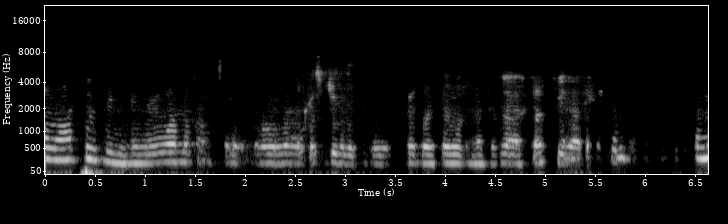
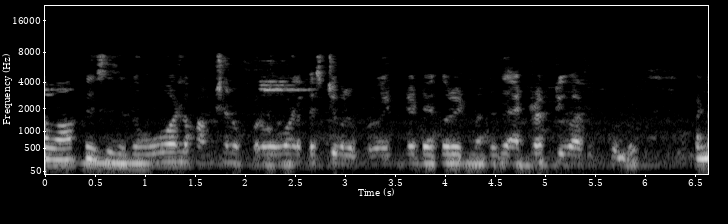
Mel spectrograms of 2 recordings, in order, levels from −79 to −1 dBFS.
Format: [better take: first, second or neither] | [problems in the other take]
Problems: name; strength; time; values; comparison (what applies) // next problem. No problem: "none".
second | noise reduction (neural mask model Resemble Enhance denoiser)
